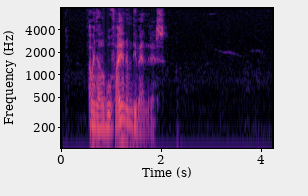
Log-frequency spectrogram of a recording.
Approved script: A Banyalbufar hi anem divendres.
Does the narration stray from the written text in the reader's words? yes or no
no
